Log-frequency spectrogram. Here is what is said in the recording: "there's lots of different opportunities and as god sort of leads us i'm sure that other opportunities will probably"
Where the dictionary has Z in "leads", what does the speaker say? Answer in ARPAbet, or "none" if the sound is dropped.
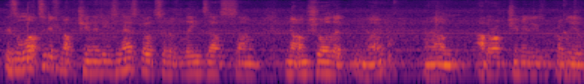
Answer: Z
